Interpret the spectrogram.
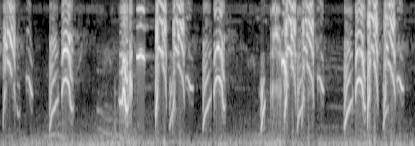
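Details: A parrot chatters in rapid clusters of shrill, squeaky, rasping notes, many bending downward, grouped in short bursts with tiny gaps and almost no background noise.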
